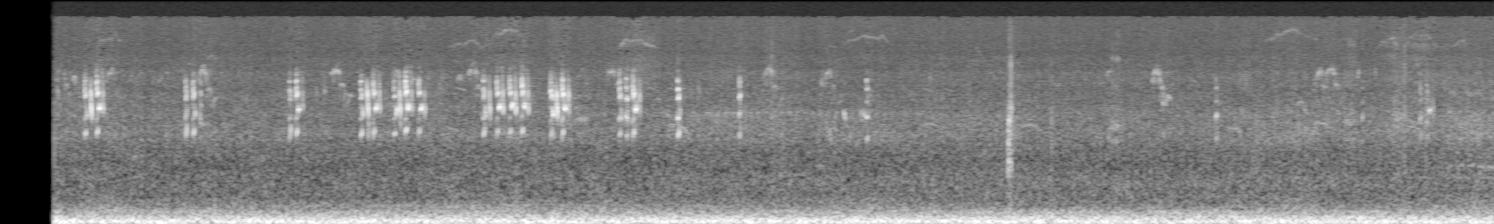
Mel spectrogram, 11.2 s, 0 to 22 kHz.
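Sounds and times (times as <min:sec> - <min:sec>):
Zitting cisticola calling with quick metallic clicks: 0:00.4 - 0:11.2
constant low-pitched environmental hum: 0:00.4 - 0:11.2.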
